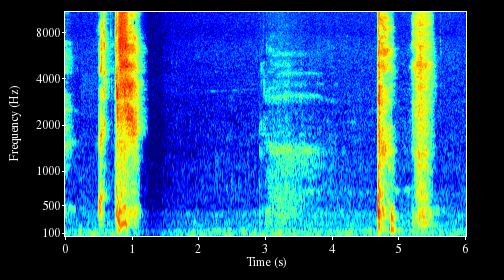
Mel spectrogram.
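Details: Sneezes induced by tickling with paper tissues; two sneezes, each a quick intake then a sharp explosive burst, separated by quiet breathing.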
